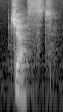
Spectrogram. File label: "just", American English; Consonants in American English; easypronunciation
